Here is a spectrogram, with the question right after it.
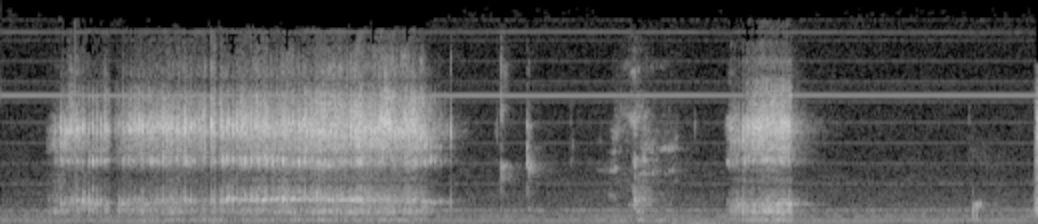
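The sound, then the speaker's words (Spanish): A long, loud hissing shush lasting several seconds, made by Cornelia and Antonia to stop Caesar Augustus snoring, then a few soft rustles and a second shorter shush, over a low, steady rumble of Augustus snoring. “Al oír los ronquidos del César, emiten el clásico ruidito que se les hace normalmente a los que roncan para que dejen de roncar.”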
